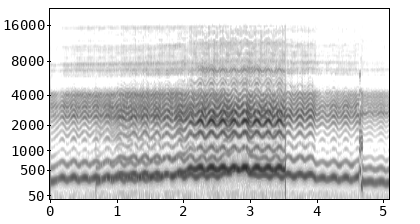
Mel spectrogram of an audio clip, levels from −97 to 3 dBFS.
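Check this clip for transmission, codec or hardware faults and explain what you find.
Two faults are audible in this music.

Doubled audio track, 0.68 to 3.52 s: a second, equally loud copy trails roughly 0.7 s behind, likely from a slower capture path, starting and stopping abruptly.

Damaged data in a compressed stream, 4.59 to 4.68 s: corrupted frames make the decoder lose sync and hunt for a header, producing a brief disruption.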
